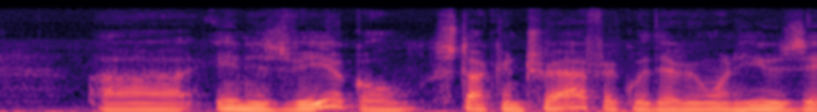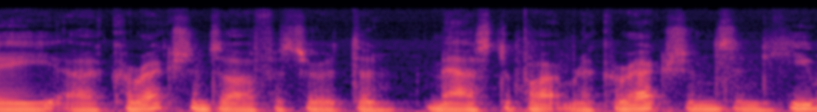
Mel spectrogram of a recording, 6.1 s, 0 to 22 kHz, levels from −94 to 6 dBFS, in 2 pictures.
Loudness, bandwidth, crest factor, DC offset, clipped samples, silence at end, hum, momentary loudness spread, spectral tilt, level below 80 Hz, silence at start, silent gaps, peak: -24 LUFS; 13.5 kHz; 16 dB; under 0.1%; under 0.1%; 0 s; none; 6 LU; -7.5 dB/octave; -46 dBFS; 0 s; none; -8 dBFS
